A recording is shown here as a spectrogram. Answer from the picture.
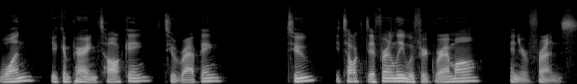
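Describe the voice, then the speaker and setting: A man with an American accent speaks in a medium pitch at a moderate pace, in a normal speaking voice. His pitch varies in an ordinary way, and the recording is very clean with a silent background. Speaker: video essayist responding to another creator. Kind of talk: commentary rebuttal.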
